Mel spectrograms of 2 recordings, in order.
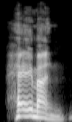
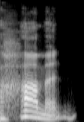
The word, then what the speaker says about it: Haman: The name of this man is Hmon or Hmon. You can pronounce it either way and I may slip from one to the other. Uh so don't worry about that. Both pronunciations are are acceptable.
